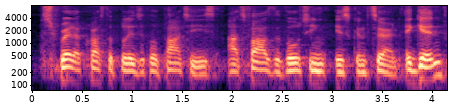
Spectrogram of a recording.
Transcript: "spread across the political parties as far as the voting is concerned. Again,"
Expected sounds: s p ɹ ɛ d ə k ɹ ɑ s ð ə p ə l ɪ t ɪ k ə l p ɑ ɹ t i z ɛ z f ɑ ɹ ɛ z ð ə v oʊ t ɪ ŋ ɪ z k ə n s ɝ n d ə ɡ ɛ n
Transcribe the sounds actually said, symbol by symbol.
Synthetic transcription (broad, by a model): s p ɹ ɛ d ə k ɹ ɑ s ð ə p ə l ɪ t ɪ k ə l p ɑ ɹ t i z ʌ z f ɑ ɹ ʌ z ð ə v oʊ t ɪ ŋ ɪ z k ə n s ɝ n d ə ɡ ɛ n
